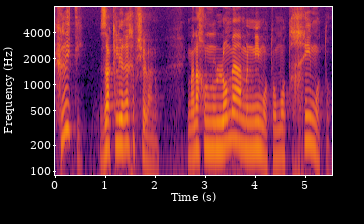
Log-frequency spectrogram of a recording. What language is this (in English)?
Hebrew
